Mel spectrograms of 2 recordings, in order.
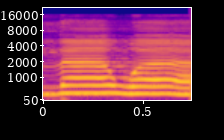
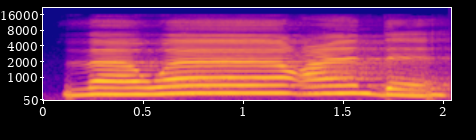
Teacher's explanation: Cara bacanya adalah wawunya ini panjang 2 harokat. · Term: mad tabi'i dhahiri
